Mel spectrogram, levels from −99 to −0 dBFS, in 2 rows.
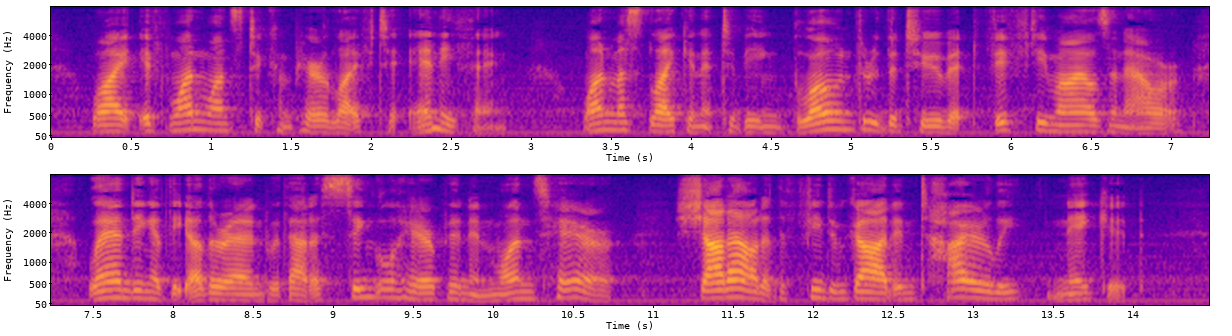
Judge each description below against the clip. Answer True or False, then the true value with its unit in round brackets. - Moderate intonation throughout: True (3.9 semitones)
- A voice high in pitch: False (155 Hz)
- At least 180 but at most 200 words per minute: True (185 wpm)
